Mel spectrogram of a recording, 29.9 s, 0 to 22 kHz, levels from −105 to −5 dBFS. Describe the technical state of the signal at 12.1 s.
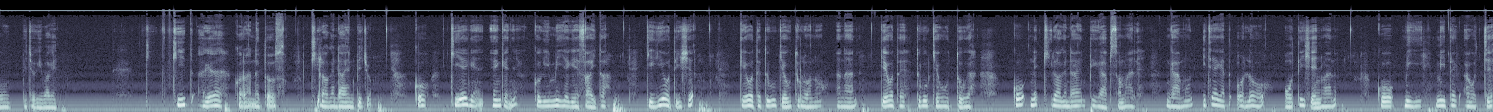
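At 12.1 s the speech carries video or display buzz, present throughout the clip. A screen or video cable is coupling into the audio. It gives a 50 Hz buzz with hash above it and a 15.6 kHz line whine, well below the speech.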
